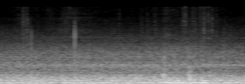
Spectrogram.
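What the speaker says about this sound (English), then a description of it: "They just zip on past." Trucks zip past on a highway, a loud, steady roar of engine and road noise heard from inside a vehicle, with faint higher whooshes as they go by.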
